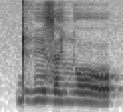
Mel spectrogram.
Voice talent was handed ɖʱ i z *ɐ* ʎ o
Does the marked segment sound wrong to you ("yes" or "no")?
yes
